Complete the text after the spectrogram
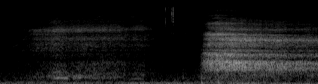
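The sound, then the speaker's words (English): A deep breath: a long, airy inhale, then a louder, fuller exhale that rushes out and holds for the last second. The breathing is alone with no talking. “Taking a deep breath to really, really get into the zone of this podcast.”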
